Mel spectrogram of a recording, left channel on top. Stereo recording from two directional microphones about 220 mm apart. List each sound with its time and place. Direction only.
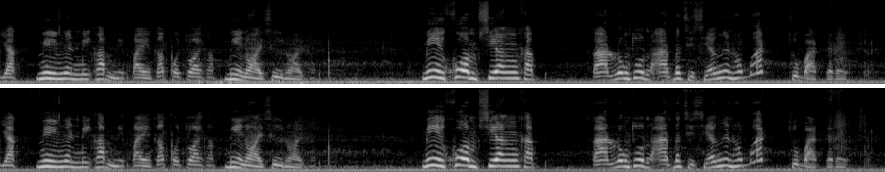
0.0 s speech: 5° left (ahead or behind)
